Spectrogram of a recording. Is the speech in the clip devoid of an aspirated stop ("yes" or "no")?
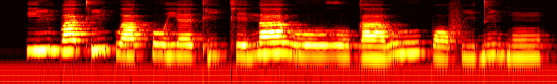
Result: no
